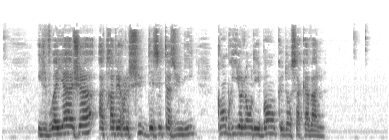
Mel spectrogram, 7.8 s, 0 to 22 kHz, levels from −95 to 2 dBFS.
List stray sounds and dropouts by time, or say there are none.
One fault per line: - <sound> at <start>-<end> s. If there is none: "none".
none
